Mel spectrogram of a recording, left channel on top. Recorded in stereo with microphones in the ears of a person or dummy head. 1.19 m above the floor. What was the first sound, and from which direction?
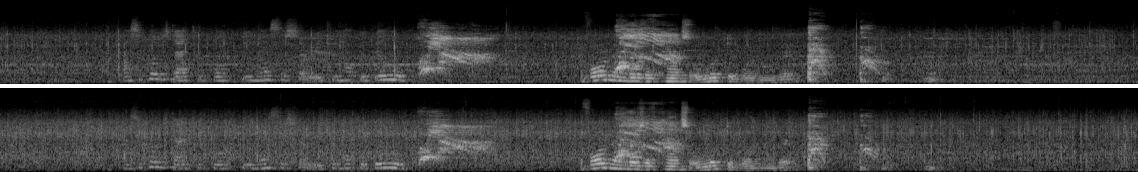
A woman speaking, 30° right (ahead or behind).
